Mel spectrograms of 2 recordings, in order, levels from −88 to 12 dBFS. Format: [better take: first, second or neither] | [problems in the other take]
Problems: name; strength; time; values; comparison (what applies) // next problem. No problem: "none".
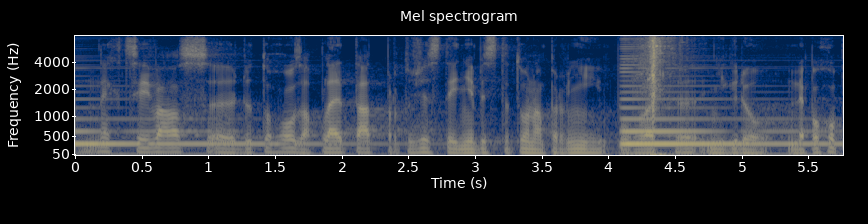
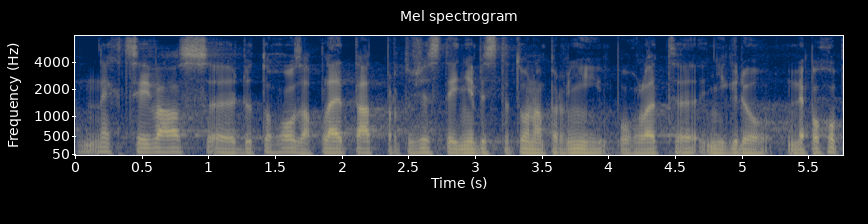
second | background sound (Glass + Acoustic guitar); 3 dB above the speech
